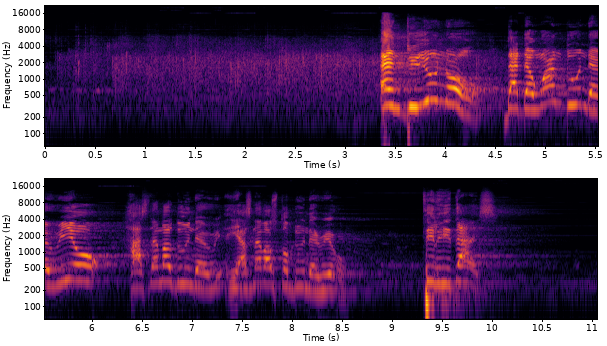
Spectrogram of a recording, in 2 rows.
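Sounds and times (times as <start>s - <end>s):
crowd applause: 0.0s - 4.0s
speech: 3.4s - 8.7s, 9.5s - 10.1s.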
